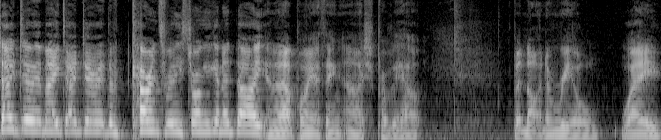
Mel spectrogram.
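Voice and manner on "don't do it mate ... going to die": very high, shrill screaming. Retelling how two girls crossed the street and screamed at a guy, retelling their screaming. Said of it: "And start screaming like".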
